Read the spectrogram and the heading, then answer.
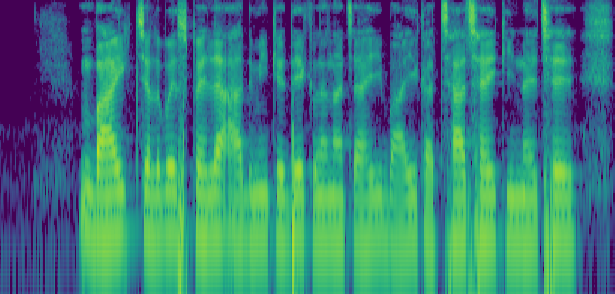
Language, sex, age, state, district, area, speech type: Maithili, male, 18-30, Bihar, Araria, rural, spontaneous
